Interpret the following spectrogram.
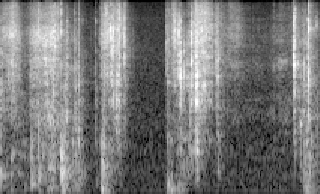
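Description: Paper being handled: three short rustles and crinkles in quick succession, then a lull.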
